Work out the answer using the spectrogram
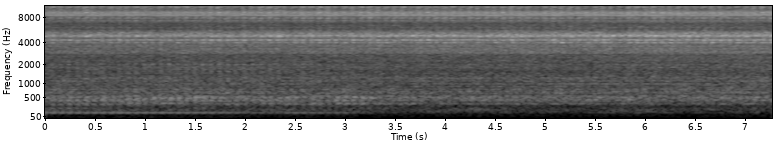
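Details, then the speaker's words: Milling exhaust nut and collet remains out of a Moto Morini 500 cylinder head: steady spindle whine with an even cutting hiss on a 20-thou bronze cut, no chatter, fixture stable, sound changing on hitting the collet; a smooth cut. "That was a 20 thou cut, and the forces are low enough that the fixture's really not moving around like it was with the steel. You hear the change in sound as we hit the collet, but that worked fine."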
